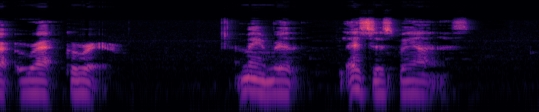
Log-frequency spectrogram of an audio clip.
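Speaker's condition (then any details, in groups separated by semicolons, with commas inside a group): Multiple sclerosis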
